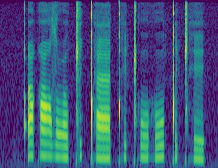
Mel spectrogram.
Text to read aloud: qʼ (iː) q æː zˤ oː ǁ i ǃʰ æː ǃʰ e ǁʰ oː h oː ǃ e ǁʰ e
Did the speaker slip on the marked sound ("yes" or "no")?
no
